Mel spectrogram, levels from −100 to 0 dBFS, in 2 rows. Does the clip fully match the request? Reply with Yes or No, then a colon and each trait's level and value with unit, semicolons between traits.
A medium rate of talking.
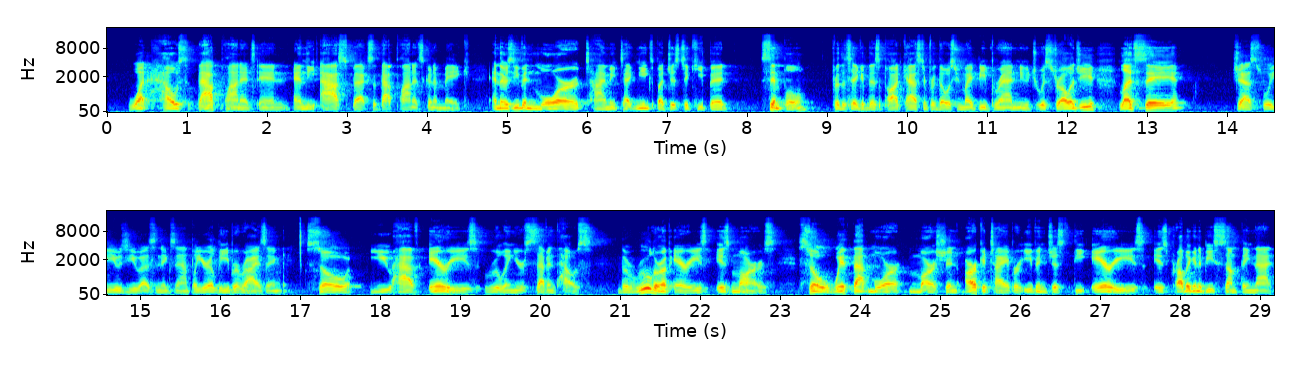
Yes: average, 180 wpm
